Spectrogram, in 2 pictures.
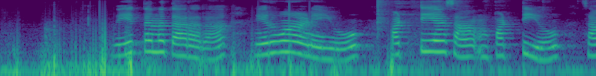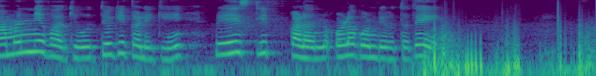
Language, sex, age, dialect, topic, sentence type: Kannada, female, 41-45, Mysore Kannada, banking, statement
